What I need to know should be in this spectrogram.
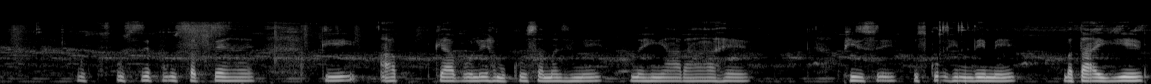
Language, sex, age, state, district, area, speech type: Hindi, female, 30-45, Uttar Pradesh, Jaunpur, urban, spontaneous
